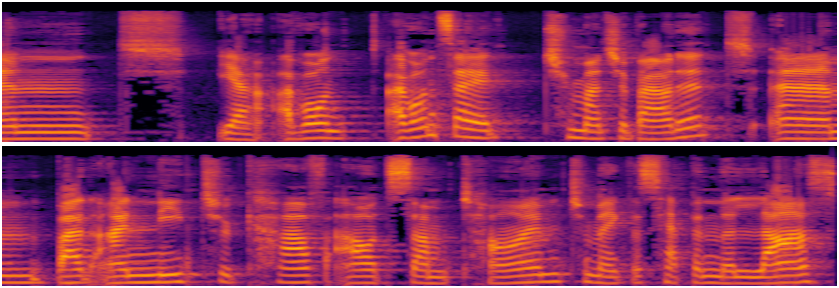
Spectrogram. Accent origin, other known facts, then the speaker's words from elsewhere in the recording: Germany; accent: German; English is a second language; this very somber, stern, dark German living, which I'm not, even though my accent is still a little bit like that.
